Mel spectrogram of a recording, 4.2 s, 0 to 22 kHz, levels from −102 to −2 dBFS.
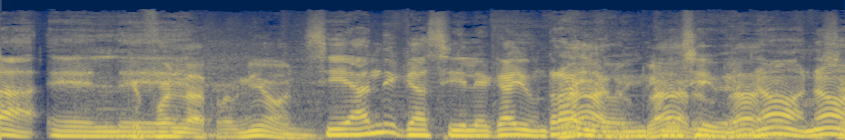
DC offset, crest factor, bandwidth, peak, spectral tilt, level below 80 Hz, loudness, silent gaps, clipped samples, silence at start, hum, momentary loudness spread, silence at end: under 0.1%; 12 dB; 15 kHz; -2 dBFS; -6.5 dB/octave; -40 dBFS; -13 LUFS; none; under 0.1%; 0 s; none; 5 LU; 0 s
